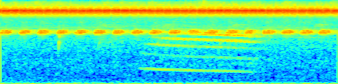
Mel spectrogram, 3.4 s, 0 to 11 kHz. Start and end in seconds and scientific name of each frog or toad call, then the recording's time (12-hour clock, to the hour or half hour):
1.4	2.7	Physalaemus albonotatus
~7pm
